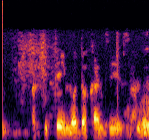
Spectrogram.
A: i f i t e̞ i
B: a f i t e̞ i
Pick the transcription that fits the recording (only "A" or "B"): B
